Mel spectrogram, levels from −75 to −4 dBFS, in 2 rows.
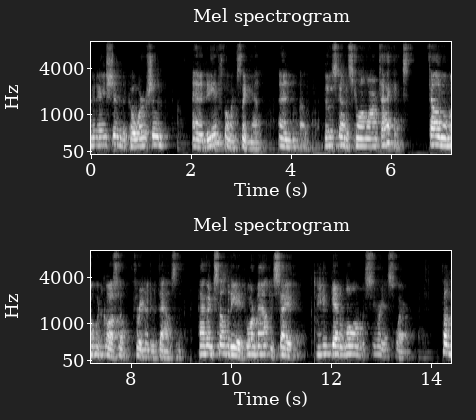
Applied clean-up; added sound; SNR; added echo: neural mask model DeepFilterNet 3.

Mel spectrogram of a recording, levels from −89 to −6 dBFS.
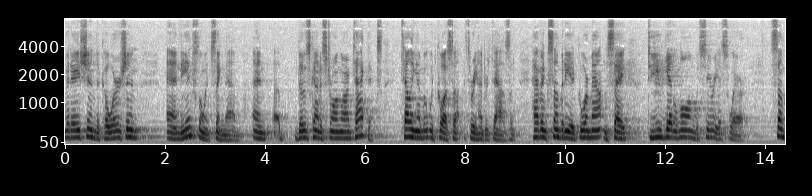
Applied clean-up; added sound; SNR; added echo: none; none; none; none.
